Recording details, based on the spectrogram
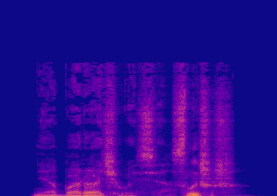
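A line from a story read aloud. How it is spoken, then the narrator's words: Whispering. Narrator (Russian): прошептал в спину смертник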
